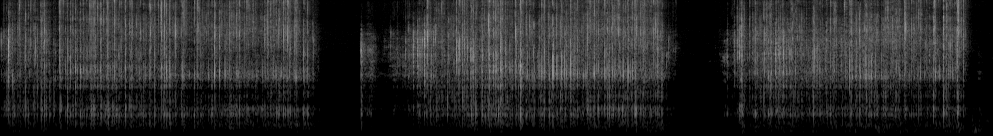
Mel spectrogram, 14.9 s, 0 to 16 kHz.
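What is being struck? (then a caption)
Plastic sequin fabric cover. Long purple nails scratch and flip the plastic sequins on an open, reversible sequin fabric journal cover, mostly silver side up. A dense, bright, crackling rasp of tiny clicks runs continuously, broken by two short near-silent pauses around 5 and 10.5 seconds.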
